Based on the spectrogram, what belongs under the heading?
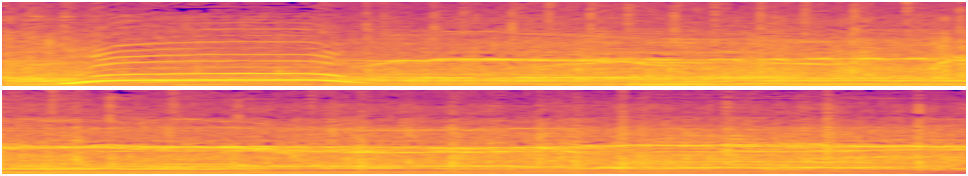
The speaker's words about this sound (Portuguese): Aplauda Nossa Senhora.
